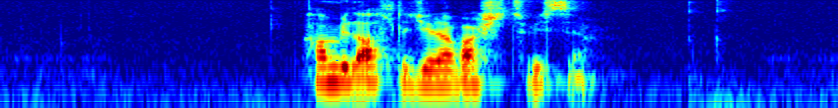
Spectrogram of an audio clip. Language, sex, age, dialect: Faroese, female, 15-35, Norðurstreymoy/Eysturoy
